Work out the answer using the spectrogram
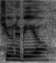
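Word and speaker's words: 中二病: is known as the chuni bio Trope it's pronounced chunio yeah that honestly I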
